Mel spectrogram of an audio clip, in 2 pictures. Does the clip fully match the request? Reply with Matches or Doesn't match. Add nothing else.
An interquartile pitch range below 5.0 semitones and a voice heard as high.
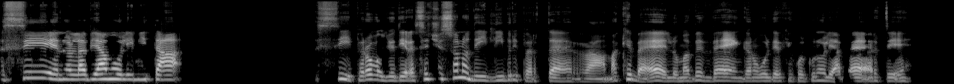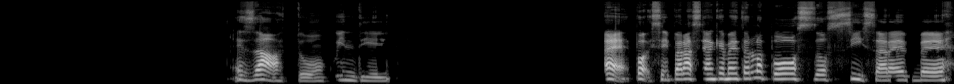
Doesn't match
